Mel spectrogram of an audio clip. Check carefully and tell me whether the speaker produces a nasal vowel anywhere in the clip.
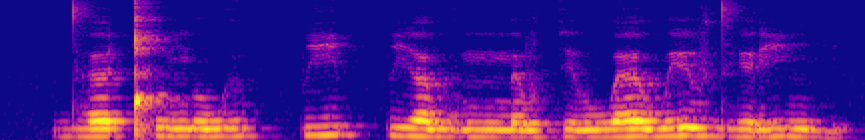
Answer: no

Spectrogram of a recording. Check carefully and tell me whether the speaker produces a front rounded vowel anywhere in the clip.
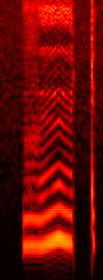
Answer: yes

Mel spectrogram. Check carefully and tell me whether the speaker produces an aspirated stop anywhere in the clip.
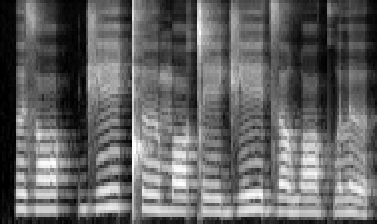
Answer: yes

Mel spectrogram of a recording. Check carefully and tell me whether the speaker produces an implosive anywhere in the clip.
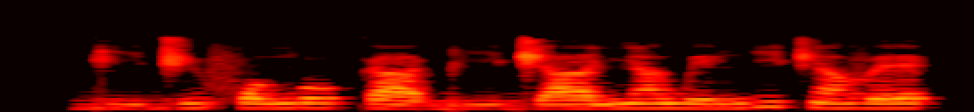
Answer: no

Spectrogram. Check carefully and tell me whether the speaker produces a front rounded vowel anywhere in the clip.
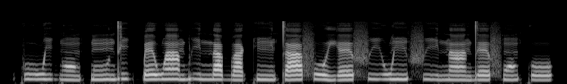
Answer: no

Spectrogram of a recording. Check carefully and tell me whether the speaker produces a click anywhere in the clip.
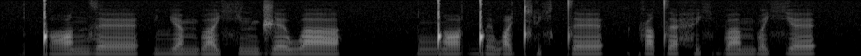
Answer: yes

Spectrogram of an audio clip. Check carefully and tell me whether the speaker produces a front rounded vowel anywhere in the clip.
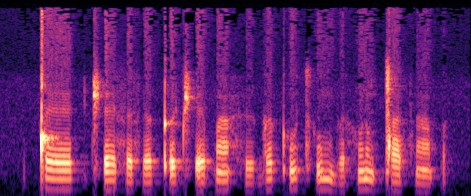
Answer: yes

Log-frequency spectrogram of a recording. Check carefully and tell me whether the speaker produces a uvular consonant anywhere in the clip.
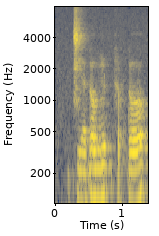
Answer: no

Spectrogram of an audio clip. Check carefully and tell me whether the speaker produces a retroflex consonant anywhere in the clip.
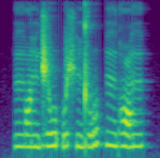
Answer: no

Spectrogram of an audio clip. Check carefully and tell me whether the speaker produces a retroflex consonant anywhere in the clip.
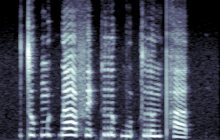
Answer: no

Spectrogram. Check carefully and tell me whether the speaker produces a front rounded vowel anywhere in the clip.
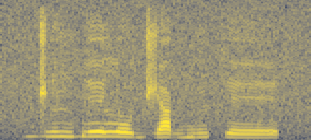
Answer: no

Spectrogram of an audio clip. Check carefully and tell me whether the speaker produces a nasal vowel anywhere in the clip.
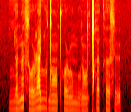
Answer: yes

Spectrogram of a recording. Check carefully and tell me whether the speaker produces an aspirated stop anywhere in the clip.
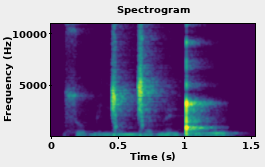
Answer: no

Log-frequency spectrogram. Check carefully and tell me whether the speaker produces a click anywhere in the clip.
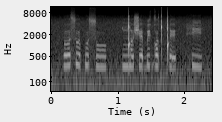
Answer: yes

